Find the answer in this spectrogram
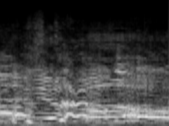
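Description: Several young men yelling and straining with effort, their shouts overlapping into drawn-out roars.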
